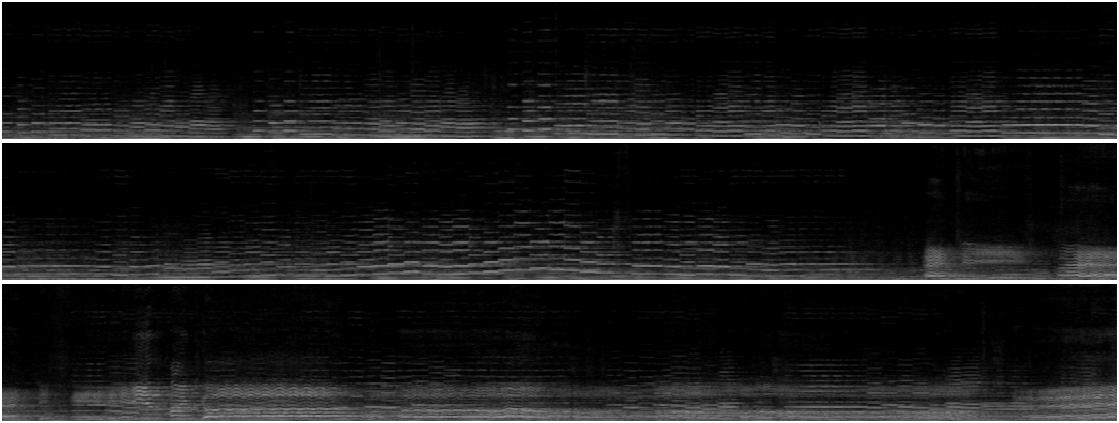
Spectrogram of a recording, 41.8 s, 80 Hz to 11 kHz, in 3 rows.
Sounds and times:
Clarinet: 0.0 - 41.8.

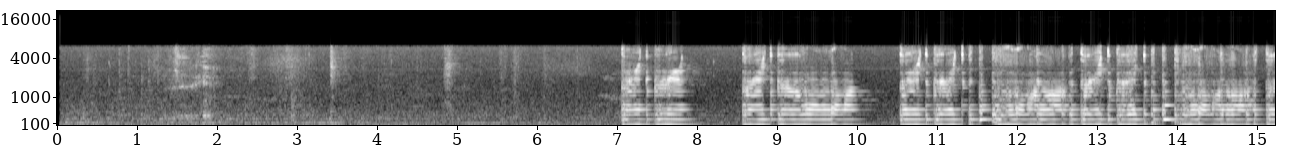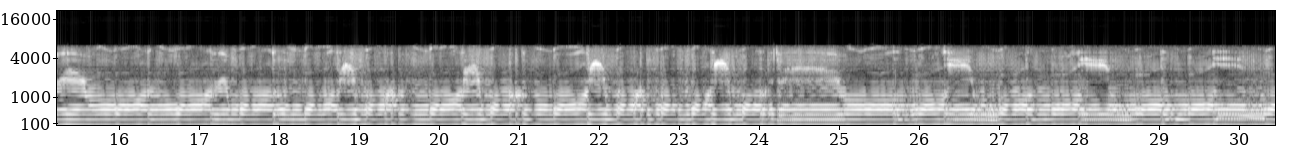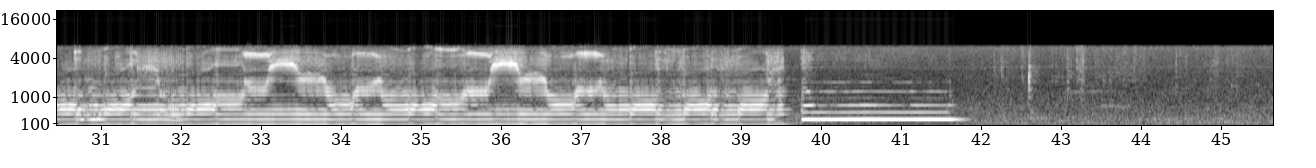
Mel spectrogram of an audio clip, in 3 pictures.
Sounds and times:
Didgeridoo: 6.8 - 41.9.

